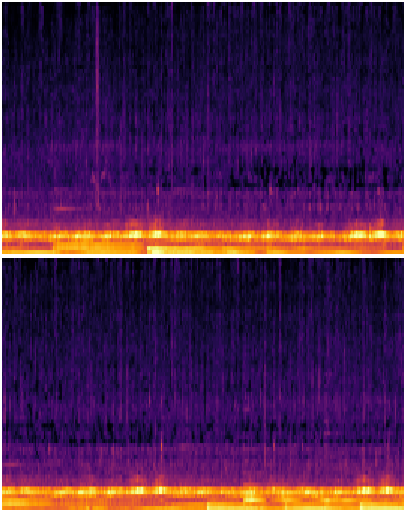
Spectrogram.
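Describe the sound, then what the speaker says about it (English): Frogs calling in a tropical rainforest, several overlapping croaks and tonal notes repeating in layered rhythms over a constant high insect-like whine, fairly faint and with no voices. "The varying calls of these frogs serve as communication"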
